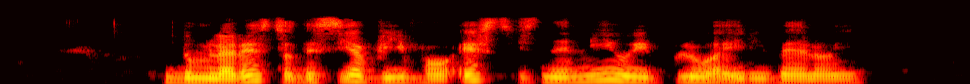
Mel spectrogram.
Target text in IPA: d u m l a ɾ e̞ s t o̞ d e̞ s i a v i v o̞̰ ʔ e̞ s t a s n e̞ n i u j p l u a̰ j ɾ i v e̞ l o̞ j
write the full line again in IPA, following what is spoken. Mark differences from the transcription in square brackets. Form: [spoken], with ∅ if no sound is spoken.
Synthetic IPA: d u m l a ɾ e̞ s t o̞ d e̞ s i a v i v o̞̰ ʔ e̞ s t [i] s n e̞ n i u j p l u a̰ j ɾ i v e̞ l o̞ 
